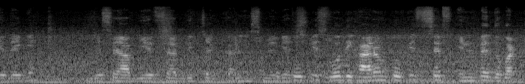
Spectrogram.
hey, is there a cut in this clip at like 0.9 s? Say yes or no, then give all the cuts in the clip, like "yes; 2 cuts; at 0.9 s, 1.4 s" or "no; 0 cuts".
no; 1 cut; at 2.8 s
